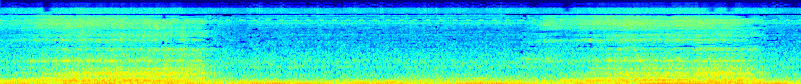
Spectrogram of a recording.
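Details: Adult man (a father) asleep in a hotel room, with loud, harsh, rattling snores on two breaths about four seconds apart and noisy breathing between: very loud heavy snoring.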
